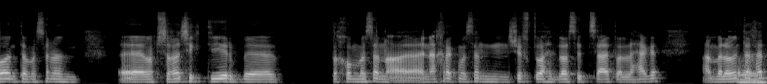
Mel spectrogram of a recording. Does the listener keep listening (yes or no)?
yes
